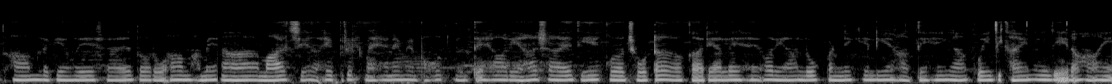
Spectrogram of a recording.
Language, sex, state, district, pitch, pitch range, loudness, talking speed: Hindi, female, Uttar Pradesh, Jyotiba Phule Nagar, 200 Hz, 195-205 Hz, -26 LUFS, 215 wpm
